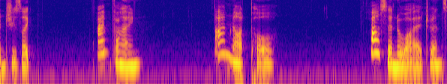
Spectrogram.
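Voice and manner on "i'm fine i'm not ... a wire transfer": creaky, crackling, rasping, rough-edged voice. Retelling what a woman said about paying, imitating Anna Delvey's voice. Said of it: "I hate the voice you do".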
